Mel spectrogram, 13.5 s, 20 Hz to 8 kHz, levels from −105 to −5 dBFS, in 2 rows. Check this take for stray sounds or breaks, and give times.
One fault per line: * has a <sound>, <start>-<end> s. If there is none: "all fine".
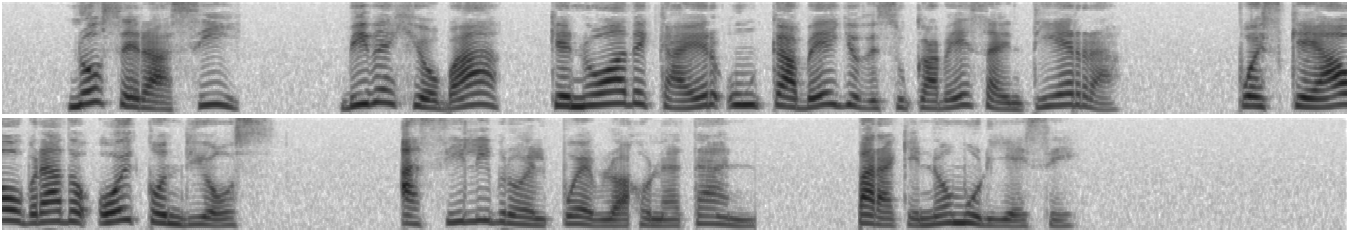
all fine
